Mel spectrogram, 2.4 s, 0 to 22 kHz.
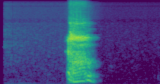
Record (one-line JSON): {"cough_length": "2.4 s", "cough_amplitude": 32768, "cough_signal_mean_std_ratio": 0.33, "survey_phase": "beta (2021-08-13 to 2022-03-07)", "age": "18-44", "gender": "Male", "wearing_mask": "No", "symptom_none": true, "smoker_status": "Never smoked", "respiratory_condition_asthma": false, "respiratory_condition_other": false, "recruitment_source": "REACT", "submission_delay": "0 days", "covid_test_result": "Negative", "covid_test_method": "RT-qPCR", "covid_ct_value": 42.0, "covid_ct_gene": "N gene"}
